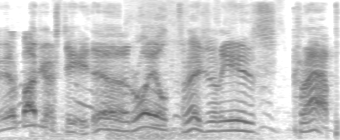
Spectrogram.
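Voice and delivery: put-on sloppy slurred soundalike voice. Redoing a royal advisor line, slurring more: slurred knockoff Sean Connery voice. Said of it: "sounded sort of slurring it even more".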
